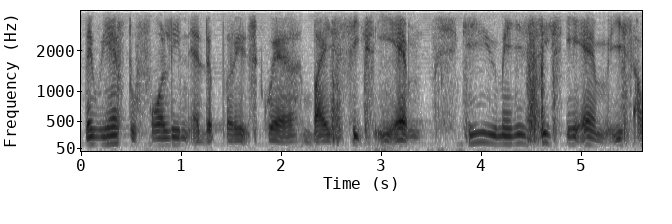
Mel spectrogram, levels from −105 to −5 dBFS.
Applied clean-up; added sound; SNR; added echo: none; none; none; none.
